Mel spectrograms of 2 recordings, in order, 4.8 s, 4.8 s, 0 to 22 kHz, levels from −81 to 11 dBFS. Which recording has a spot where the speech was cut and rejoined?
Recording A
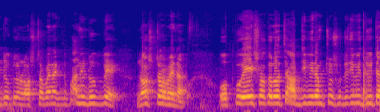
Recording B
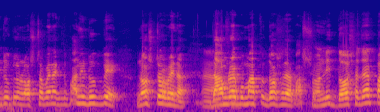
A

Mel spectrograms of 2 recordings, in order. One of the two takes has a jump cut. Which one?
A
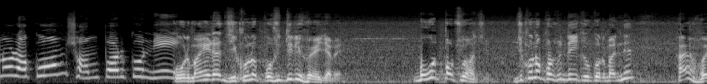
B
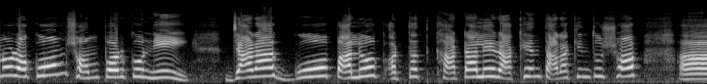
B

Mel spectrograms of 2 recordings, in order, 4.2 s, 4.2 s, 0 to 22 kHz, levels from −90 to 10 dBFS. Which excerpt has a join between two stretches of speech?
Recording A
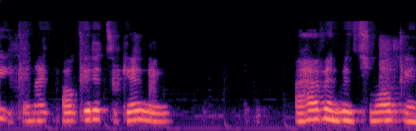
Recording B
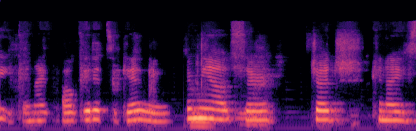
B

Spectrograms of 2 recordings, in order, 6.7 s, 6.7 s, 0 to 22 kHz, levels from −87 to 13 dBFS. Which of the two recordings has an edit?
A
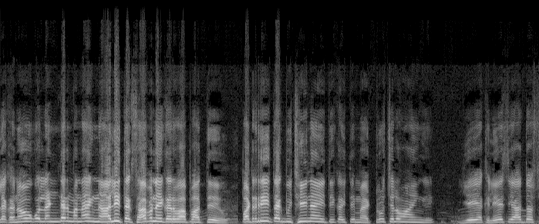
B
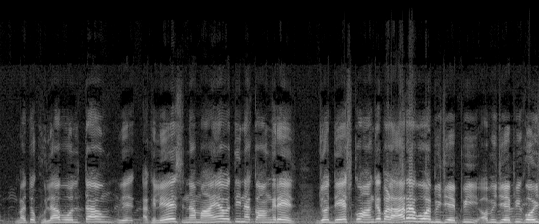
A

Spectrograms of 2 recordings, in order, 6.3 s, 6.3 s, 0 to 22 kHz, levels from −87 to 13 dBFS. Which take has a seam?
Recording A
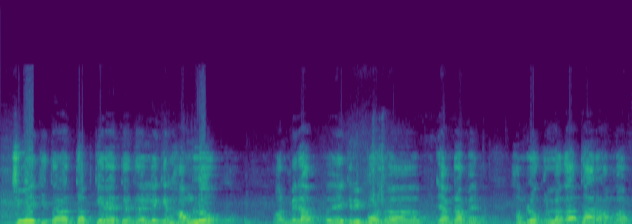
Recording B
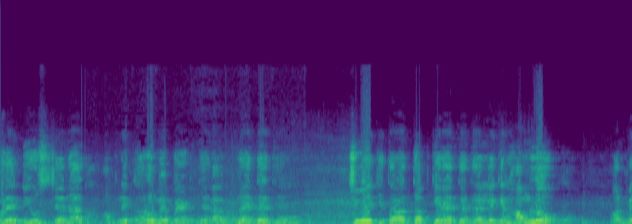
B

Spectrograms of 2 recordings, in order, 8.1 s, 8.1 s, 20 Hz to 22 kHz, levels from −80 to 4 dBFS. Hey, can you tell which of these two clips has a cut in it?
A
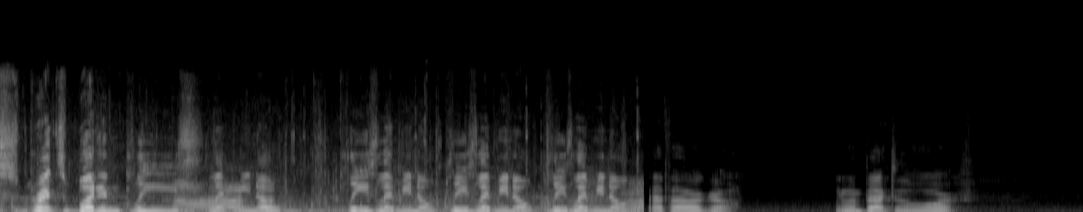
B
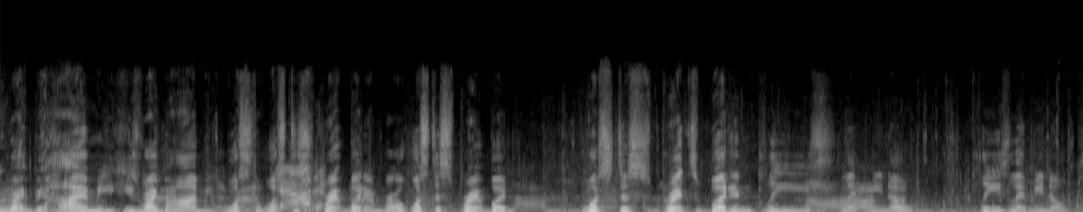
A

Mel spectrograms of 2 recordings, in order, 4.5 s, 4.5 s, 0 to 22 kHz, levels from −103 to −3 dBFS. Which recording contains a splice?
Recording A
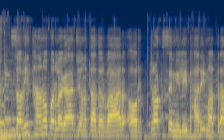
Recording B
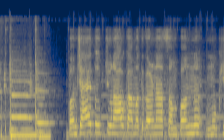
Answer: B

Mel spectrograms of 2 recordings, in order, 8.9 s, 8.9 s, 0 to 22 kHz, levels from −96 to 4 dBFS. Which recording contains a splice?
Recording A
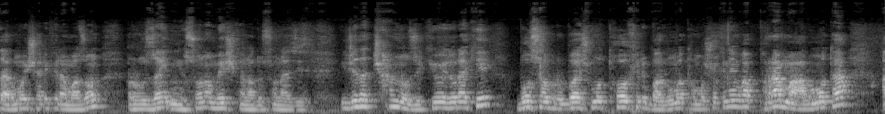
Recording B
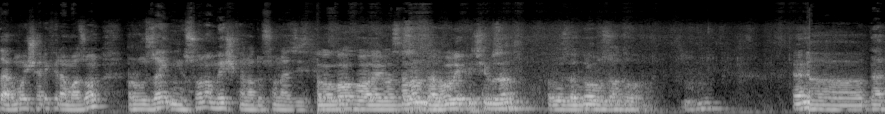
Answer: B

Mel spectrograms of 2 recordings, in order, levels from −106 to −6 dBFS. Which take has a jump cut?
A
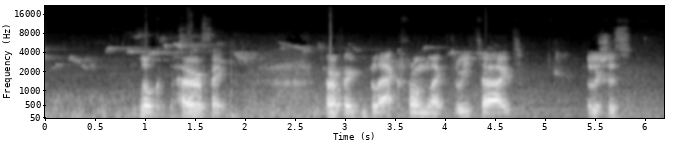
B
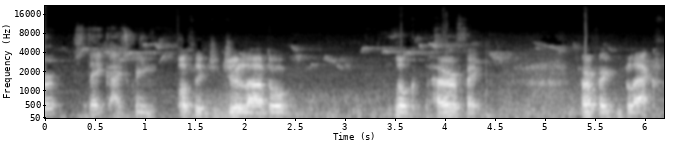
B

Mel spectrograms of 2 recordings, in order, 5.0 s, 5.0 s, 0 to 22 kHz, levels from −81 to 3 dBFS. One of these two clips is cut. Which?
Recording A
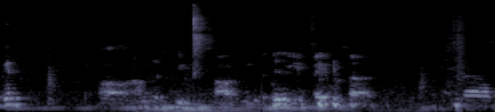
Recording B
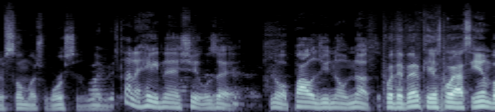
B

